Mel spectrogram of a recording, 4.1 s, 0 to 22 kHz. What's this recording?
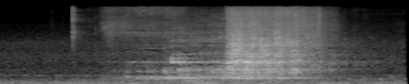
flushing toilet
the sound of a motion-sensor toilet when it automatically flushes. recorded with SONY linear PCM recorder in a dormitory bathroom stall. recorder was held about two feet away from toilet.
aip09, bathroom, dormitory, water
